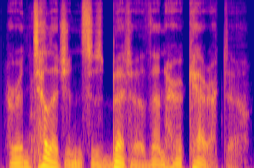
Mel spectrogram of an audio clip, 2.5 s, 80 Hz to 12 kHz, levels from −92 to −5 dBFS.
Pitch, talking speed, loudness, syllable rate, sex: 90 Hz, 165 wpm, -19 LUFS, 6.2 syllables/s, male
